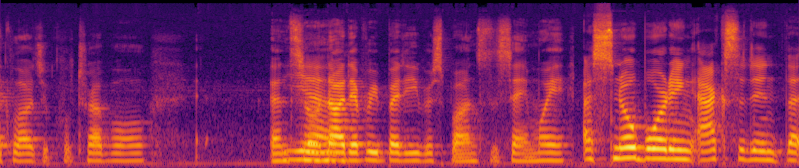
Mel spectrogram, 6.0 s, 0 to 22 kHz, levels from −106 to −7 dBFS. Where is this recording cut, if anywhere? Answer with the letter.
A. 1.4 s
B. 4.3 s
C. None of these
B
